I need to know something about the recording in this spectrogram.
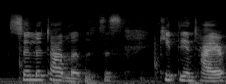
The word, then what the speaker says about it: Sur La Table: pronunciation and they say Sur La Table and it just it makes me cringe because you're supposed to say it like the French it's Silla tablet let's just keep the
